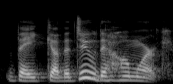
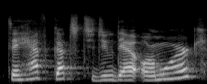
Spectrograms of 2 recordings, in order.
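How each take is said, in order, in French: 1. Cela se réduit en gotta, avec un T doux. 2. Les mots have got to se disent en entier.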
